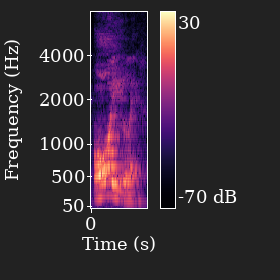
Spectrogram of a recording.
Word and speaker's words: Euler: assim, a gente escreve Euler, né, mas a pronúncia é Euler, tá, gente? Então nós vamos estudar essa relação. E o que é que diz a relação de Euler?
